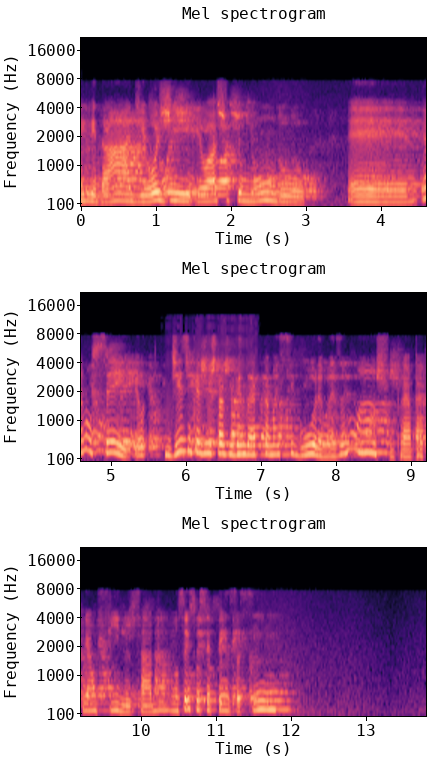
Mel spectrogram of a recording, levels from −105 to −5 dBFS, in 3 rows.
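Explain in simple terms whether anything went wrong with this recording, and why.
Every sentence is trailed by a fainter, thinner copy of itself about a sixth of a second later, for the whole clip. That is echo with no canceller. The other end of the call was playing the audio through a loudspeaker, its microphone picked it back up, and nothing on that side removed it. So the sound made the trip out and back and arrived as a quieter shadow just behind the original.

From 5.66 to 6.99 s the sound takes on a gritty, robotic buzz, a rattle repeating 50 times a second that is present only while there is sound to carry it. This is buffer tearing. Audio moves through the system in small chunks, here about 20 ms each. The program filling each chunk and the hardware playing it drifted out of step. Each chunk ended up with a tiny sliver of audio from roughly 40 ms earlier spliced in, with a hard seam on both sides.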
